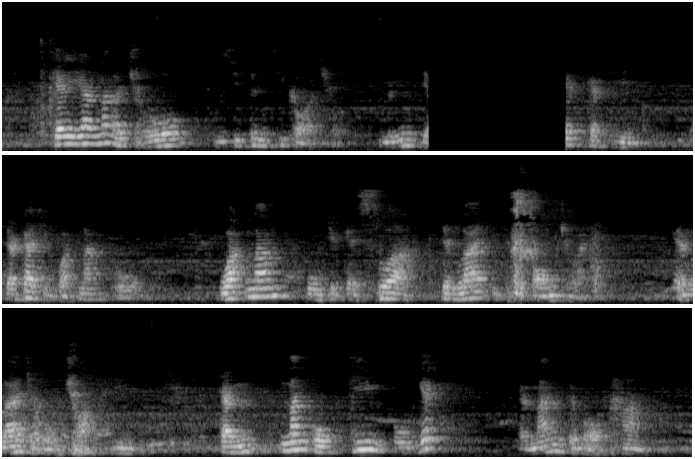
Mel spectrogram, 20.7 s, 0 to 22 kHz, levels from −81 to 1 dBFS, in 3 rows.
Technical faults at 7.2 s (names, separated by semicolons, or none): none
